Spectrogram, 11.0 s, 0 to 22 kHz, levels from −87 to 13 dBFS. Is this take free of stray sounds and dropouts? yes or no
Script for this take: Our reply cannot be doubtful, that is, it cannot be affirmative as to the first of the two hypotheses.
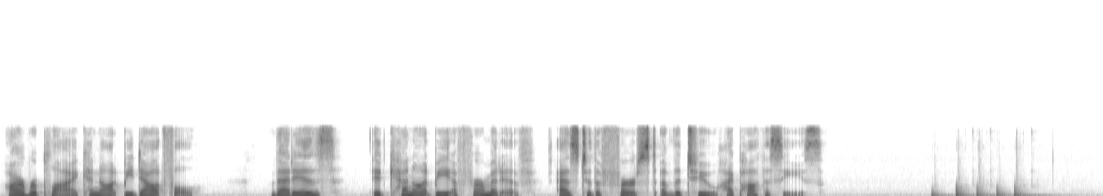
no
